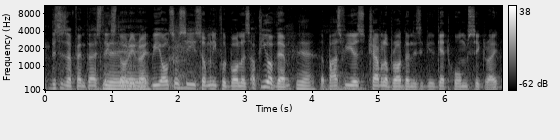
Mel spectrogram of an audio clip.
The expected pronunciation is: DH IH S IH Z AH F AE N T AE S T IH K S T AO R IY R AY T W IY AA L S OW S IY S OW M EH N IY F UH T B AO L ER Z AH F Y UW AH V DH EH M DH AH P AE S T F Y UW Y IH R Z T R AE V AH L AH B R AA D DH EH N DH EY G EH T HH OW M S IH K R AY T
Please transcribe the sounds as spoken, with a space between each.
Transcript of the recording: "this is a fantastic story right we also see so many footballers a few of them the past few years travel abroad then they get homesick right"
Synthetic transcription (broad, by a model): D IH S IH Z AH F AE N T AE S T IH K S T AO R IY R AY T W IY AA L S OW S IY S OW M EH N IY F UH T B AO L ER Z AH F Y UW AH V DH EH M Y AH P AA S T F Y UW Y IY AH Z T R AE V AH L AH B R AA D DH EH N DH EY G EH T HH OW M S IH K R AY T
